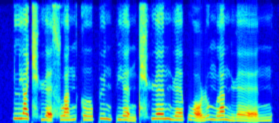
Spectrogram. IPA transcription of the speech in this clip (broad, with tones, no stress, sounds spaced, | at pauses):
l j ä˥˩ t͡ɕʰ ɥ ɛ̰˨˩ s w a˧˥ n k ɤ˧˥ p y˥˩ n p j ɛ̰˨˩ n t͡ɕʰ ɥ ɛ˥ n̪ ɥ ɛ˧˥ p w ɔ̰˨˩ ɻ ʊ˥˧ ŋ l a˥˩ n ɥ ɛ̰˨˩˦ n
